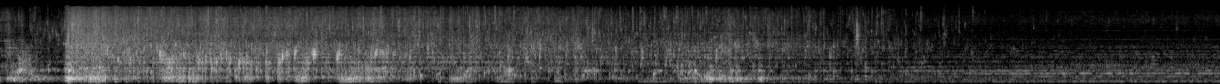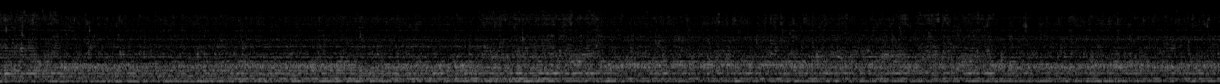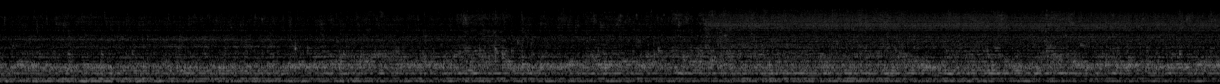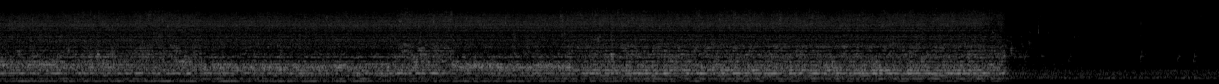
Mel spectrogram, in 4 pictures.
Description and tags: This toilet was recorded at a KOA camp ground in Winter Park, Florida, United States, in July 2009. I used a Zoom h4 and Audio Technica AT-822 single-point stereo microphone.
